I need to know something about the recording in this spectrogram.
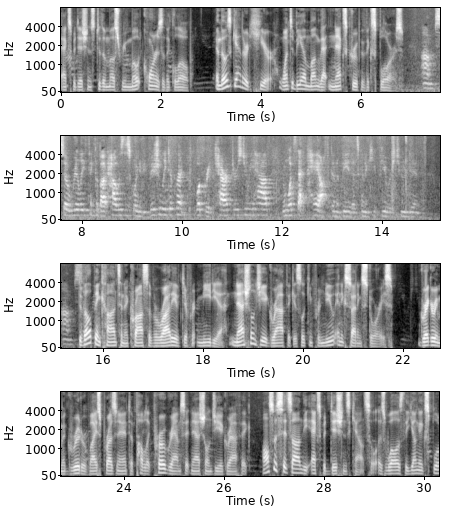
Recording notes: During the Banff Mountain Film Festival in a conference room at the Banff Centre in Alberta, Canada aspiring young explorers learn the ropes of turning their dreams of adventure into an assignment for National Geographic.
